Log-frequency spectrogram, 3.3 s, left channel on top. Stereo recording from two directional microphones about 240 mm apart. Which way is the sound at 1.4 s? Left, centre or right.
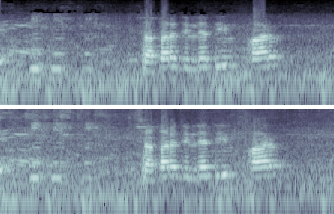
Centre.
